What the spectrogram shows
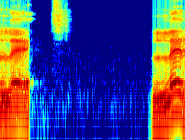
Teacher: उस समय श्वास वायु जीवा के दोनों बगल से दोनों साइड से श्वास वायु बाहर निकलती है इसलिए इसे पार्श्विक व्यंजन कहा जाता है यानी जिहुआ के पार्श्व भाग से बगल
